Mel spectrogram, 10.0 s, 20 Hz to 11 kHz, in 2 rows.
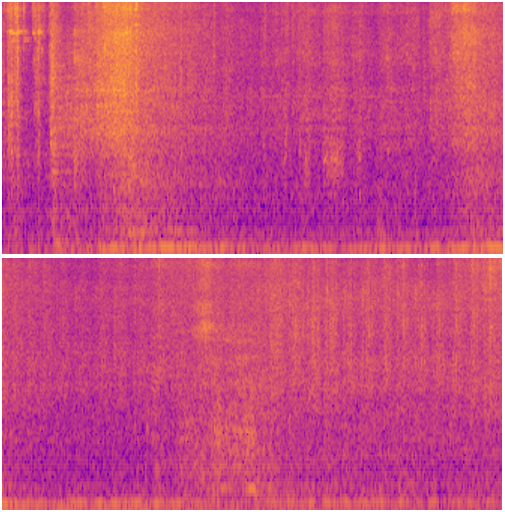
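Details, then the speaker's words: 1966 Cadillac DeVille 429ci V8 with fresh tune-up, just started: fast, uneven top-end clatter over the low idle rumble, about four taps a second; seller suspects oil not being pumped up to the valves, possibly oil pump, unconfirmed. "I do not think it's getting oil pumped up to the valves enough"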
